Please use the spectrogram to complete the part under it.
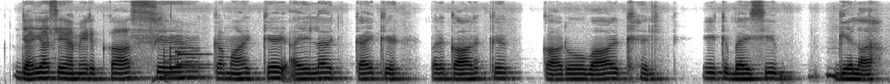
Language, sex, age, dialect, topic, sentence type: Maithili, male, 18-24, Bajjika, banking, statement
